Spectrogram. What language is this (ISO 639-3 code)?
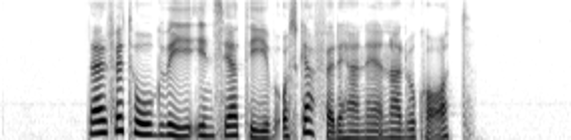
swe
